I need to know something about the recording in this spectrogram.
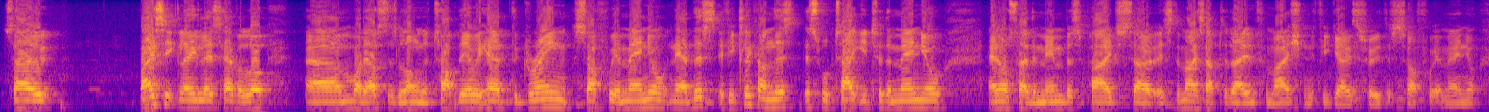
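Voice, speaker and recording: A man with a cold and a slightly froggy voice, methodically walking through a piece of software step by step. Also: mid-range voice, fairly even intonation, moderate pace, low-quality recording. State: has a cold, sounds froggy. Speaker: software developer presenting his product. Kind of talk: screen-recorded software walkthrough.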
